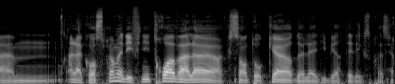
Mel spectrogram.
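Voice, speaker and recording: A man with a plain, everyday voice speaks at a moderate pace. His intonation is lively. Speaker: law professor. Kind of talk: lecture.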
